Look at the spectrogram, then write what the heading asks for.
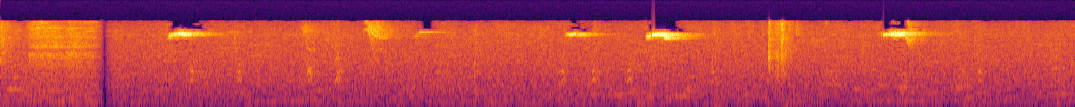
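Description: Small songbirds giving short, high chip calls, about five spread over several seconds, over a steady background hiss.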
